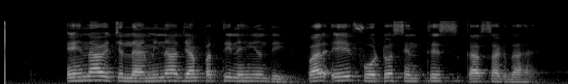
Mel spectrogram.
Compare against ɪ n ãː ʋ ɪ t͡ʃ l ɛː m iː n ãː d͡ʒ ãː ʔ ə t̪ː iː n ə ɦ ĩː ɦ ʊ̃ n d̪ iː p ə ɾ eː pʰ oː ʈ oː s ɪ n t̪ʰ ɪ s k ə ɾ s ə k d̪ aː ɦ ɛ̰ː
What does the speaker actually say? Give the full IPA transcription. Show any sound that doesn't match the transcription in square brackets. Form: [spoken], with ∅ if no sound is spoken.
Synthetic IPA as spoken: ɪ n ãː ʋ ɪ t͡ʃ l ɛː m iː n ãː d͡ʒ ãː [p] ə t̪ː iː n ə ɦ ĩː ɦ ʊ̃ n d̪ iː p ə ɾ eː pʰ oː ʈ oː s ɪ n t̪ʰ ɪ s k ə ɾ s ə k d̪ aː ɦ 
